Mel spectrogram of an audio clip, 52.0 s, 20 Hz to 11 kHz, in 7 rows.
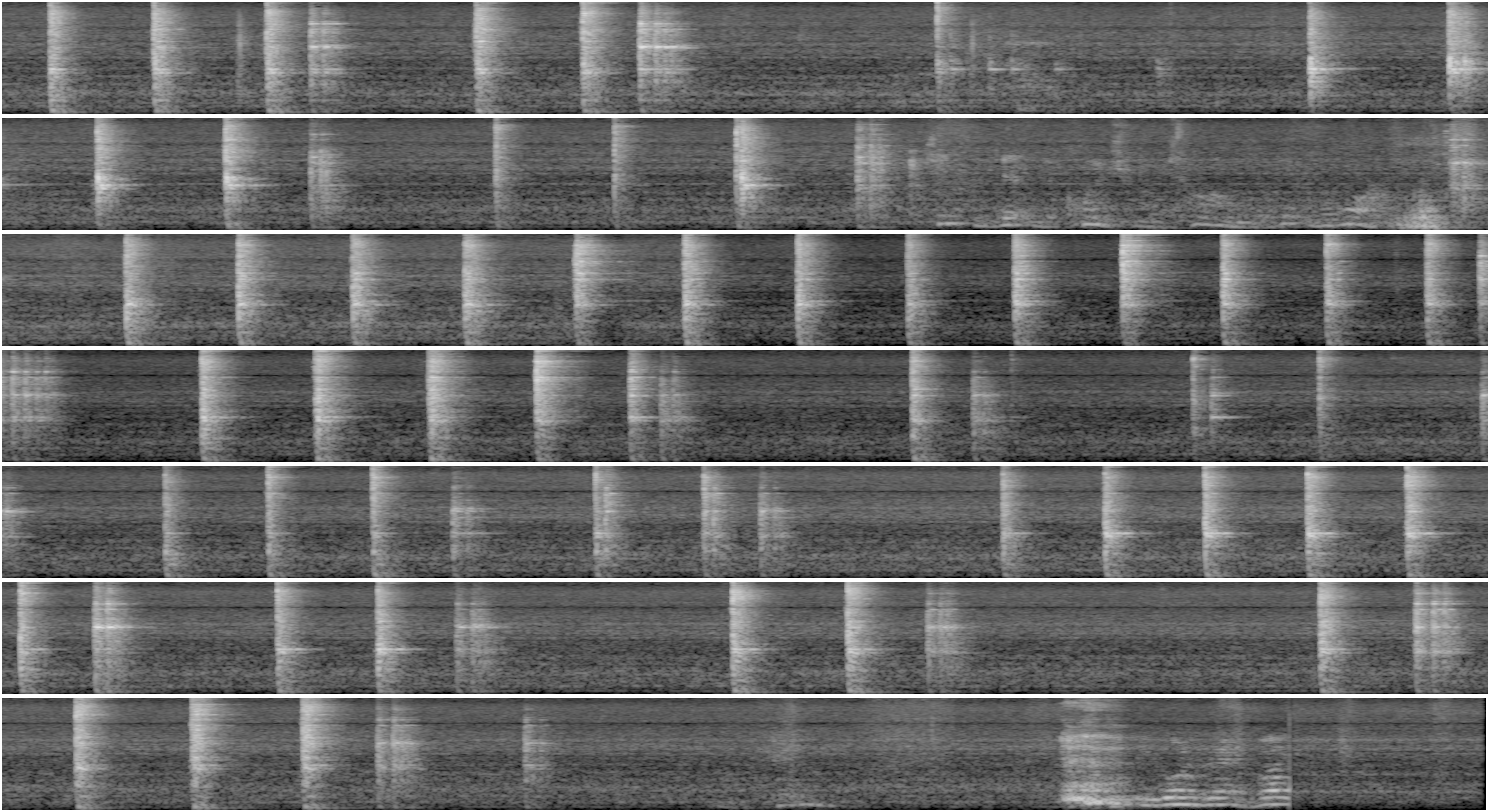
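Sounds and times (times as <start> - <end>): hammer striking hot steel on anvil: 0.2 - 1.8, 2.4 - 3.6, 4.7 - 5.4, 6.5 - 9.2, 9.9 - 12.1, 14.6 - 22.7, 23.3 - 25.9, 26.8 - 27.4, 28.2 - 29.1, 29.7 - 33.8, 34.7 - 39.8, 40.8 - 42.1, 43.7 - 47.4.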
